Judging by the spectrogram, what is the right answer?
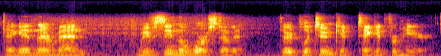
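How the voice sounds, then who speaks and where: An actor playing a loyal, wary army sergeant in an audio drama, sardonic and soldierly. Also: male voice, mid-range voice, moderate pace, natural voice. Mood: gritty. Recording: slightly noisy, muffled audio.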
